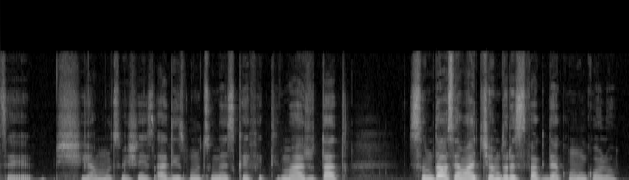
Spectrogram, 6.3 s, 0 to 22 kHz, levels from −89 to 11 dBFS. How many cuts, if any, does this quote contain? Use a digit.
0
